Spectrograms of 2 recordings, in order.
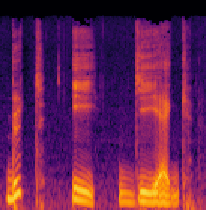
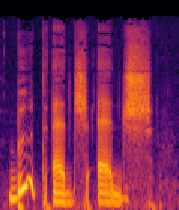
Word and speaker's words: Buttigieg: For hvem klarer vel egentlig å uttale navnet hvis de ser det skrevet? but i gieg. Men det er altså boot edge edge, som i støvel, kant, kant på engelsk.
